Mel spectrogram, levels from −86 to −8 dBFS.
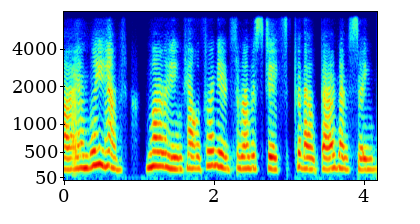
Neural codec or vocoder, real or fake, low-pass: codec, 16 kHz, 0.5 kbps, FreqCodec, smaller model; fake; 7.2 kHz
